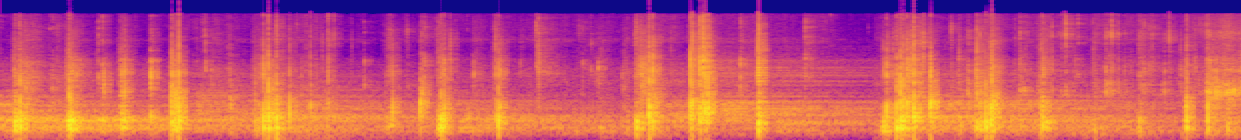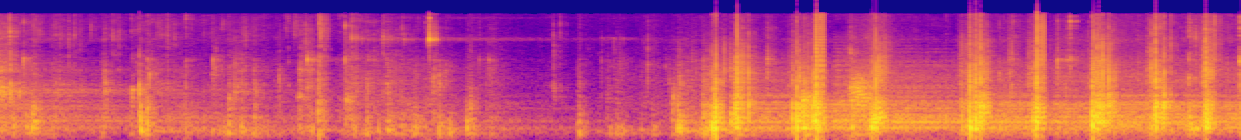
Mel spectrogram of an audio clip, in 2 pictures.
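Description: Close-miked biting and crunching of hard, chalky slate pencil (SP) crumbles: quick sharp cracks and crunches in clusters, easing off for a couple of seconds about two-thirds through, then a fast run of crunches again near the end.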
